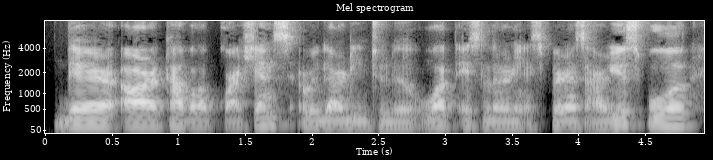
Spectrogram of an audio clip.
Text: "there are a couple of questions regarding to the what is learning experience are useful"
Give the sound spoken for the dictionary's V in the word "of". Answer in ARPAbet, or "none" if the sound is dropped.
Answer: P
